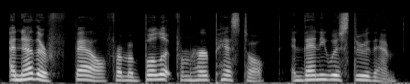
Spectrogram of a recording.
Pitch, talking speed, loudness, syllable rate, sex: 195 Hz, 205 wpm, -18 LUFS, 5.0 syllables/s, female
